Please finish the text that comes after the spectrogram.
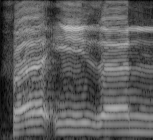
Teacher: Kemudian pada lafal nun sendiri ada bacaan gunah yaitu kita tahan suara nunnya sepanjang dua harakat. Faizanu baru dilepas.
